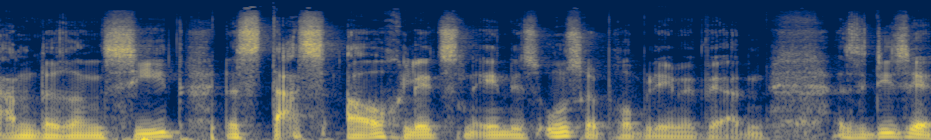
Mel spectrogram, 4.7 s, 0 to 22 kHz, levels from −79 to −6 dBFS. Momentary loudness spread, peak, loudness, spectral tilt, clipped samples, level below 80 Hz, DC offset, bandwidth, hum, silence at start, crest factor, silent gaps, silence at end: 11 LU; -2 dBFS; -18 LUFS; -4.5 dB/octave; under 0.1%; -28 dBFS; under 0.1%; 17.5 kHz; none; 0 s; 16 dB; none; 0 s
